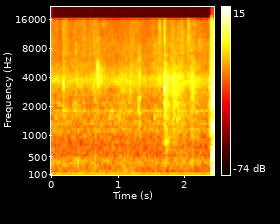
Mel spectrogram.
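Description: Steady low hum with an even hiss and a few faint ticks: room tone.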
